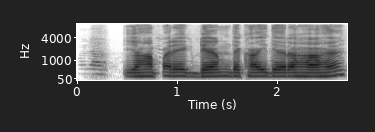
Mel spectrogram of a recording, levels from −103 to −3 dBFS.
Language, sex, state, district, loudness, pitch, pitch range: Hindi, male, West Bengal, Dakshin Dinajpur, -18 LUFS, 145 Hz, 140-150 Hz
